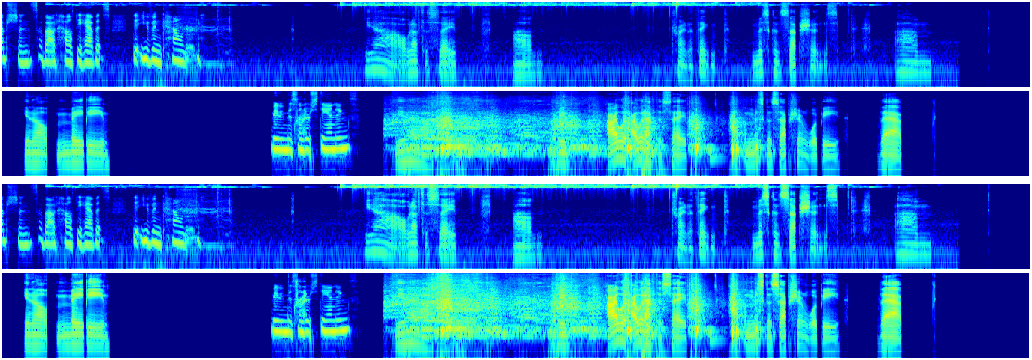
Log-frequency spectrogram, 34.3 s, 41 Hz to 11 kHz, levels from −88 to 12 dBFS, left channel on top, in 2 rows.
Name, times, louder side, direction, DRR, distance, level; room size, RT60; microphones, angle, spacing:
voice 1, 0.0-1.7 2.2-3.4 21.6-23.0, left 1 dB, 20° left, 1.7 m, -34 dB
sound 1, 0.7-3.9 4.3-4.4 5.6-14.6, right 8 dB, 25° right, 2.2 m, -34 dB
voice 2, 6.1-7.6 8.0-8.1 8.5-9.0 11.2-11.8 12.5-14.5 14.9-15.5 17.5-18.9 22.0-22.2 23.7-24.6 26.3-26.6 27.2-28.5 29.3-31.1 31.8-32.1, right 6 dB, 85° right, 8.0 m, -31 dB
sound 2, 23.5-28.2 28.5-30.0, right 4 dB, 65° right, 5.8 m, -30 dB
head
